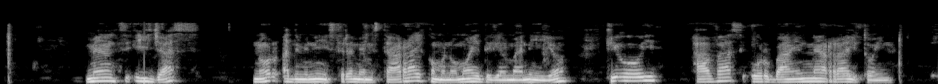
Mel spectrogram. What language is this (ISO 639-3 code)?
epo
